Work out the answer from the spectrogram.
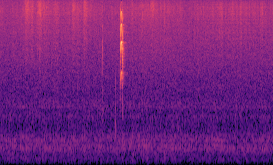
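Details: A Ladder-backed Woodpecker (Dryobates scalaris) at Bosque del Apache gives one sharp, high, very brief pik call against a low, steady background hiss.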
